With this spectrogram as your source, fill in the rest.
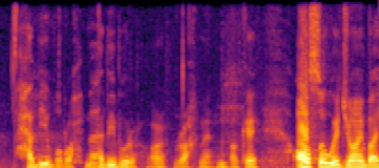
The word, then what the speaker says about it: Habibur Rahman: Bangladesh habiru rman to you brother did I pronounce it correctly your first name Habib rman okay also we're joined by Sheik Muhammad shabir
